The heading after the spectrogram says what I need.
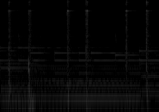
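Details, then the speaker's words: Pinion bearing pressed onto the pinion shaft with a press: several sharp metallic rings over a low hum, the final clear ring showing the bearing has bottomed out fully against the ledge. "Ooh, did you hear that? A little ringing? A little ringing noise is good. That means it's bottomed out."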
